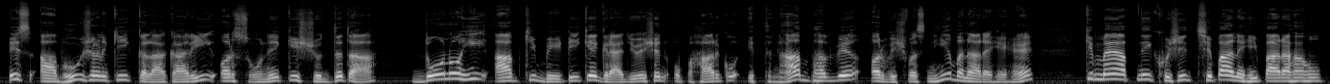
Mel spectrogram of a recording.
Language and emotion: Hindi, happy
